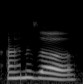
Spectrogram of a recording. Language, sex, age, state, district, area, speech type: Kashmiri, female, 60+, Jammu and Kashmir, Bandipora, rural, spontaneous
